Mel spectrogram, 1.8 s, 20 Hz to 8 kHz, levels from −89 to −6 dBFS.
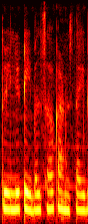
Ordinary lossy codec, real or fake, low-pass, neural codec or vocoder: none; real; none; none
